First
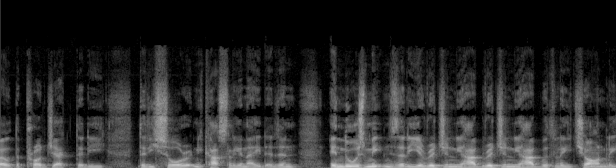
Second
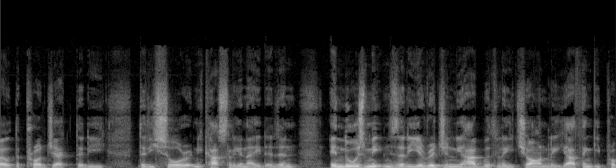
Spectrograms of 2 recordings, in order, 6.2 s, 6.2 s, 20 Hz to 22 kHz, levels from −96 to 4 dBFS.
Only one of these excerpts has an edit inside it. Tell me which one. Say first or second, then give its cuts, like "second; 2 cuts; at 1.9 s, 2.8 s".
first; 1 cut; at 4.8 s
